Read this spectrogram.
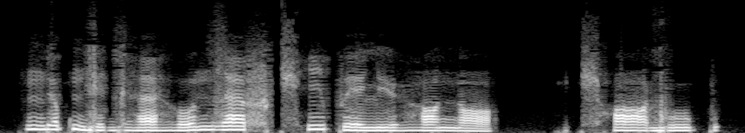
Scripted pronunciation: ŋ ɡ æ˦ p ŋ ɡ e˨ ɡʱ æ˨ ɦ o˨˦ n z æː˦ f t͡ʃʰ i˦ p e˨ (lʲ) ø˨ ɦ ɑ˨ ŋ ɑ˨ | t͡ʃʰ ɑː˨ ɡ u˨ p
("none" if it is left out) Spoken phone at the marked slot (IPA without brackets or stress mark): lʲ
